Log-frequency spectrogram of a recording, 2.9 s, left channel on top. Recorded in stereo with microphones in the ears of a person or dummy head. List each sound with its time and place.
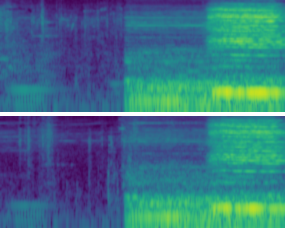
1.2 s a phone buzzing: 45° left (ahead or behind), 1.3 m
